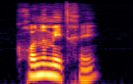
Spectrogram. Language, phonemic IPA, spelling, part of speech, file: French, /kʁɔ.nɔ.me.tʁe/, chronométrer, verb, Fr-chronométrer.ogg
- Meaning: to time, to keep time (measure time)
